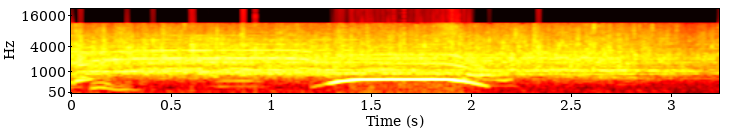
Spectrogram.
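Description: A crowd claps steadily and loudly throughout, with a long rising-and-falling whoop or whistle riding over the applause midway and some scattered cheering voices.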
